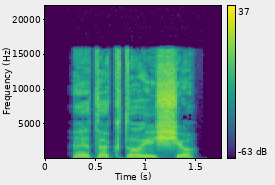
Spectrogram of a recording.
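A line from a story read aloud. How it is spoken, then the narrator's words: Gruff grumble. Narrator (Russian): буркнул татуированный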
